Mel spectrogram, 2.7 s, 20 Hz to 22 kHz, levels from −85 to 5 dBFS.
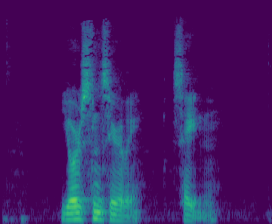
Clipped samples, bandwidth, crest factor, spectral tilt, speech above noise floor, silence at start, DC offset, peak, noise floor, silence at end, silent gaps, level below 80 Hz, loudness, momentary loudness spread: under 0.1%; 16 kHz; 20 dB; -4.5 dB/octave; 36 dB; 0.6 s; under 0.1%; -8 dBFS; -60 dBFS; 0.55 s; none; -62 dBFS; -25 LUFS; 20 LU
